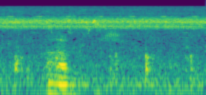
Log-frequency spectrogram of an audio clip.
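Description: Steady, high-pitched insect chorus that does not let up.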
